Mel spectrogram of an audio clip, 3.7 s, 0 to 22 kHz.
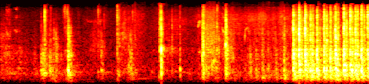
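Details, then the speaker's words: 1986 Toyota 4WD pickup window that was falling down. Irregular sharp clicks and snaps as the glass moves, then a rough rattling whir: the window regulator is binding and slipping. "okay so we can tell that we've got an issue with the window regulator with this thing"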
